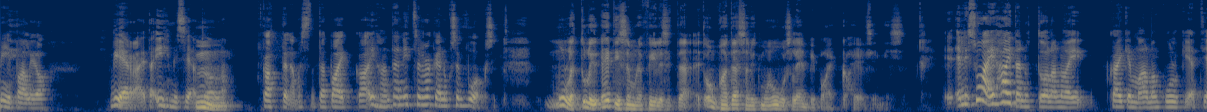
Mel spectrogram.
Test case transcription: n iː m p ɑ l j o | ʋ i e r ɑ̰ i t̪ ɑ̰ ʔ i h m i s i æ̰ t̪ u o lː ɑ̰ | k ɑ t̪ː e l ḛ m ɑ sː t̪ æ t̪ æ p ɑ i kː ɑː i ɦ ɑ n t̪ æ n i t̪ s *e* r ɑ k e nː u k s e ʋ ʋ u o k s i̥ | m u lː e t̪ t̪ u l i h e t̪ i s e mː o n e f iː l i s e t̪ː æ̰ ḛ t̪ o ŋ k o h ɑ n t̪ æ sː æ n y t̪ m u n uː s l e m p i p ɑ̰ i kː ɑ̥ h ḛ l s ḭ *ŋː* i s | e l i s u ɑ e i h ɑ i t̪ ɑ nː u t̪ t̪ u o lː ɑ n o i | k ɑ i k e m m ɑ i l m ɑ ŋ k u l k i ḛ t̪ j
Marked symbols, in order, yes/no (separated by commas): yes, yes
